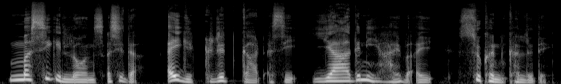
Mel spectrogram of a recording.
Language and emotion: Manipuri, surprised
